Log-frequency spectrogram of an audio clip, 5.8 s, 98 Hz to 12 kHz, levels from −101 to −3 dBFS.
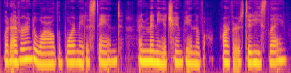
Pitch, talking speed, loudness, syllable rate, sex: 205 Hz, 185 wpm, -17 LUFS, 4.8 syllables/s, female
